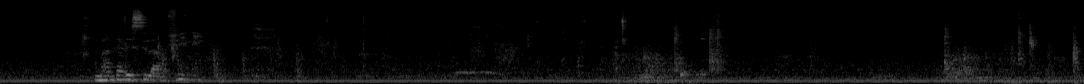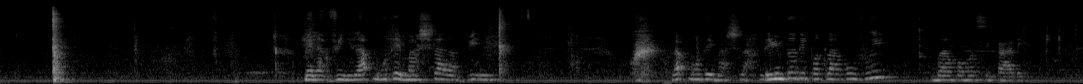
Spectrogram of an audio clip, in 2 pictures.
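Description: A young woman speaks close by, in short bursts.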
